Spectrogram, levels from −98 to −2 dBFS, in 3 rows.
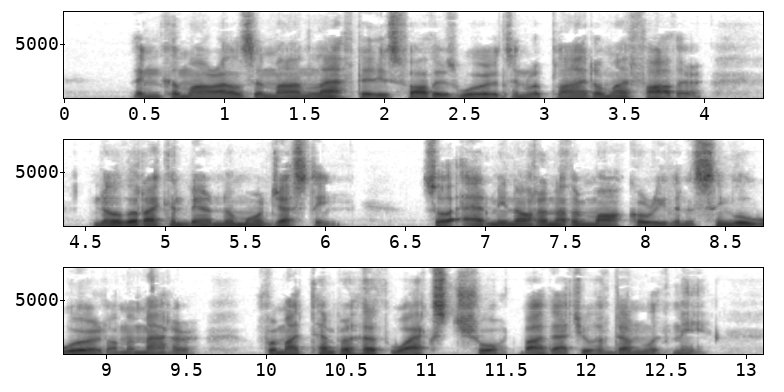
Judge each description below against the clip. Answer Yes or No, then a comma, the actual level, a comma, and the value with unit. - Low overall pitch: Yes, very low, 85 Hz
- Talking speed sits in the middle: No, fast, 225 wpm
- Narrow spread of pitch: No, average, 3.6 semitones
